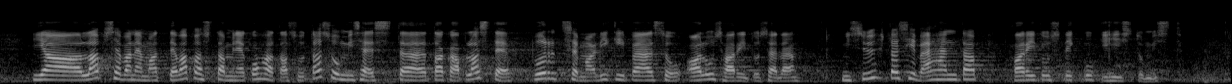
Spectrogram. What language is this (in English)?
Estonian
